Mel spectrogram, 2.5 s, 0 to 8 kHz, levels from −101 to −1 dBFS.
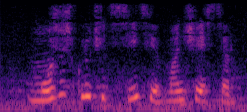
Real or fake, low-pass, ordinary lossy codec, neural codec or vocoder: real; 7.2 kHz; AAC, 32 kbps; none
